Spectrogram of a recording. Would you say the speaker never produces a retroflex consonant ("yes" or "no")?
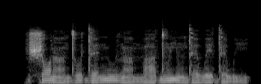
yes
